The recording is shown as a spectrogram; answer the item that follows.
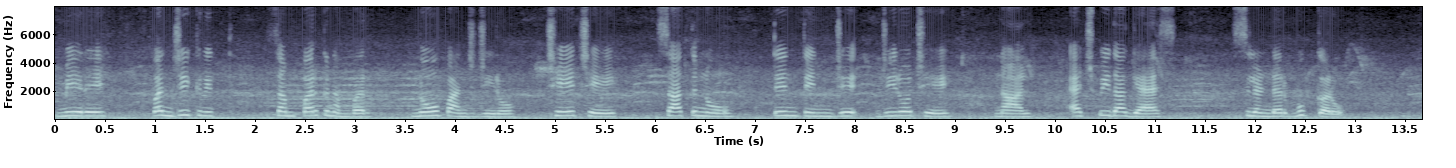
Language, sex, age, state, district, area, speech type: Punjabi, female, 18-30, Punjab, Ludhiana, rural, read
